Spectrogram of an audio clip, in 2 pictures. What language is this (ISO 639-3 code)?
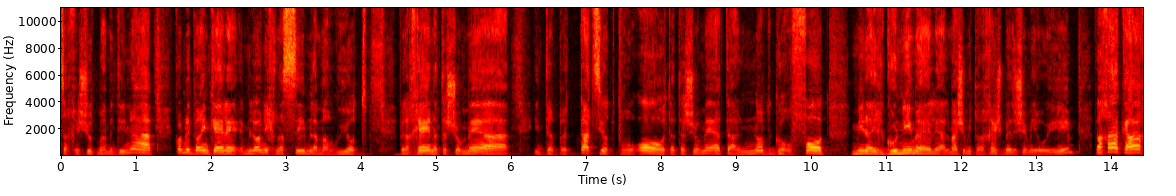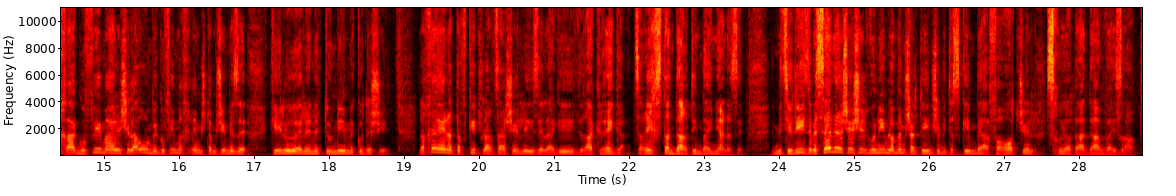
heb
